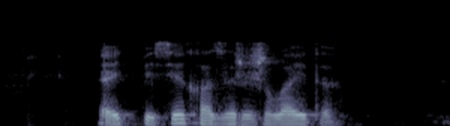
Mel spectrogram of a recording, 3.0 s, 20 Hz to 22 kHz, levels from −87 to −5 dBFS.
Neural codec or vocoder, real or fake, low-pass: none; real; 5.4 kHz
